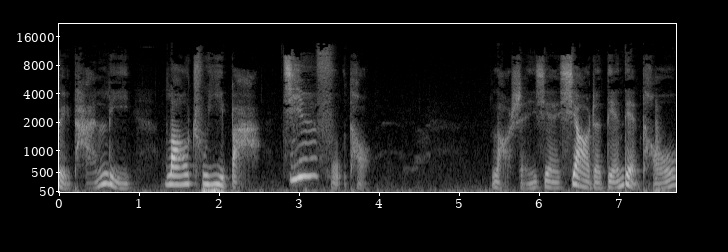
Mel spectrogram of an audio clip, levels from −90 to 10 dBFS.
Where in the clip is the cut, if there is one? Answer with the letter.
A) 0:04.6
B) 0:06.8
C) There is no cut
A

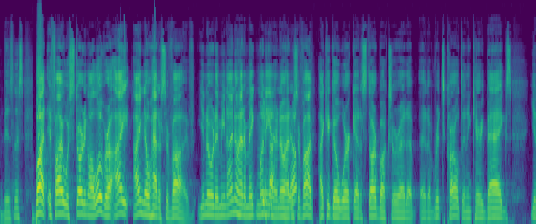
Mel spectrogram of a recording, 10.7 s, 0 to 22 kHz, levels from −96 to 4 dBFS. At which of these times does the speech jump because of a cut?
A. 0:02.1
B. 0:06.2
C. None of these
B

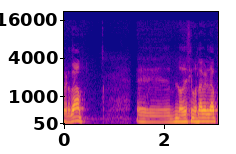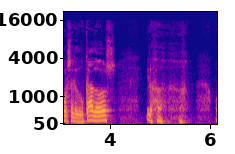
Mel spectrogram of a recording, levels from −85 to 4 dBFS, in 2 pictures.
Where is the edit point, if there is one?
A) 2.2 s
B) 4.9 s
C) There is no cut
C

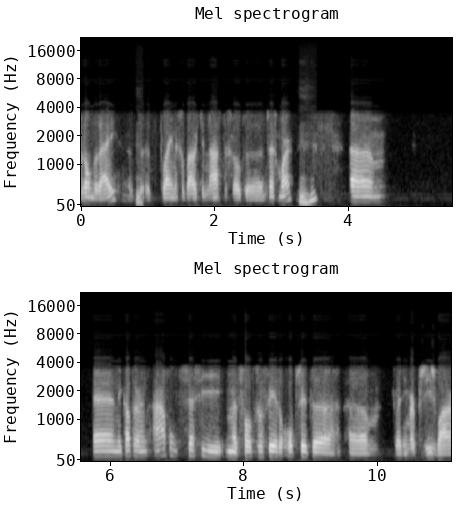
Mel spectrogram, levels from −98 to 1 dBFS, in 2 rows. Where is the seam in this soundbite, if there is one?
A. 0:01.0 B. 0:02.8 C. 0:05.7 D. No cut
B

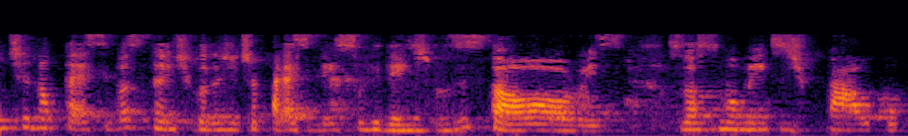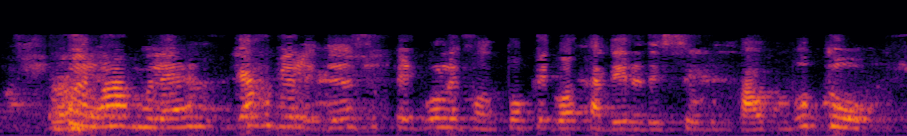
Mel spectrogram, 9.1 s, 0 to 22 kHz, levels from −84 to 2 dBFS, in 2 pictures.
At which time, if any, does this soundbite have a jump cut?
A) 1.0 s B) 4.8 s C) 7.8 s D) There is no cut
B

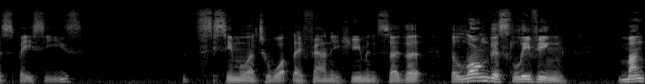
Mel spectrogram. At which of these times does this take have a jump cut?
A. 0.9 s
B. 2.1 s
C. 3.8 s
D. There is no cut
B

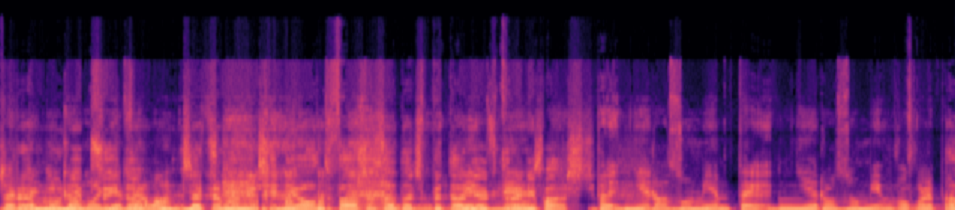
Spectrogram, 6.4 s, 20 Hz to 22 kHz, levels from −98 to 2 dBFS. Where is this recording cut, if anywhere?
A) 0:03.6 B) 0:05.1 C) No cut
A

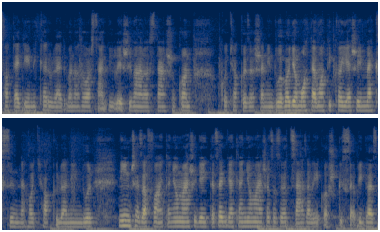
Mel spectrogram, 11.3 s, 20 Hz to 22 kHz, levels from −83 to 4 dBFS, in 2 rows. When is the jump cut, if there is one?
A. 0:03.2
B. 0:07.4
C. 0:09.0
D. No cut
A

